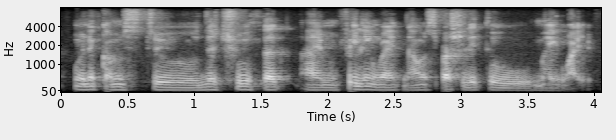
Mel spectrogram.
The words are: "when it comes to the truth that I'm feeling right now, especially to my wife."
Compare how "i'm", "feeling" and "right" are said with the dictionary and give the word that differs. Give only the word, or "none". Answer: none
